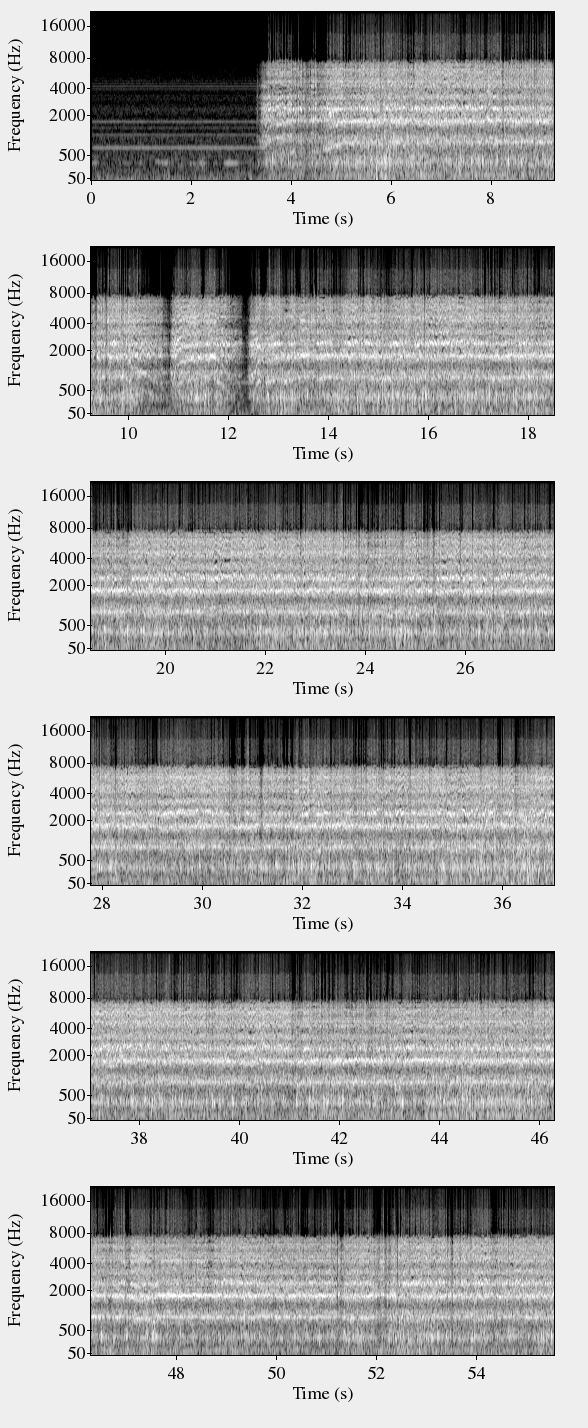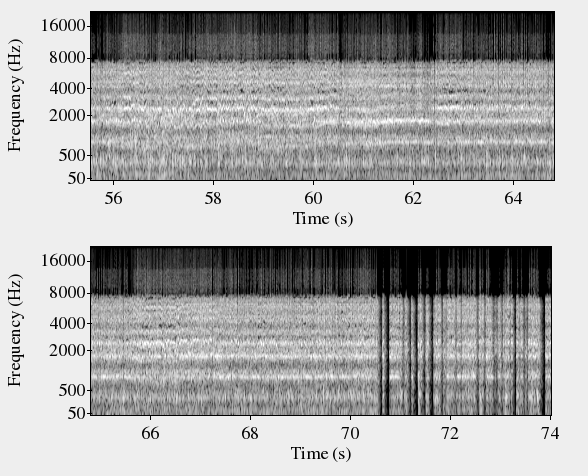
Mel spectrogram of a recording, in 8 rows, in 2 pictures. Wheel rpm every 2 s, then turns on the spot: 0, 30, 200, 230, 220, 110, 160, 220, 230, 230, 230, 230, 230, 230, 220, 230, 230, 230, 220, 230, 230, 230, 230, 230, 230, 230, 230, 230, 200, 200, 220, 230, 230, 230, 230, 230, 230.
none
